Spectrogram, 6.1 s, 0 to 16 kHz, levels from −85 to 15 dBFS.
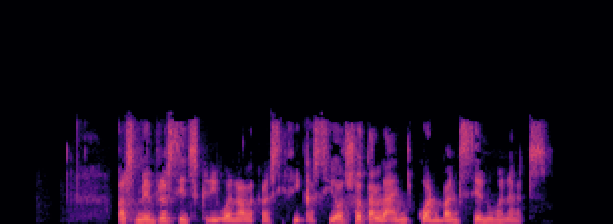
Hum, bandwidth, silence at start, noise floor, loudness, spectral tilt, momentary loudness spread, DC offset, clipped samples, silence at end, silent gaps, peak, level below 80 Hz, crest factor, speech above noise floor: none; 8.4 kHz; 1.2 s; -90 dBFS; -20 LUFS; -3.5 dB/octave; 8 LU; under 0.1%; under 0.1%; 0.7 s; none; -2 dBFS; -66 dBFS; 20 dB; 70 dB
